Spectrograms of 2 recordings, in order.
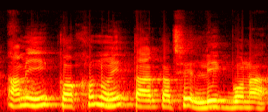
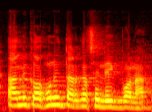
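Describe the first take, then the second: First: কখনোই stressed in a slow "আমি কখনোই তার কাছে লিখব না"; slow teaching stress on কখনোই, falling at the end; emphatic never. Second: Said in the usual way. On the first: Shown as a demonstration. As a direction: drag the line out slowly and press on কখনোই. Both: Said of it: "তাহলে লান একটু জোর দেয়".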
